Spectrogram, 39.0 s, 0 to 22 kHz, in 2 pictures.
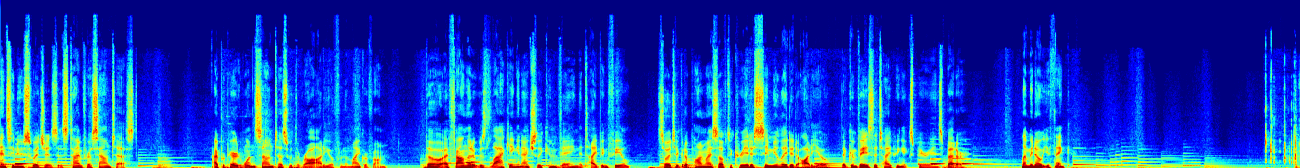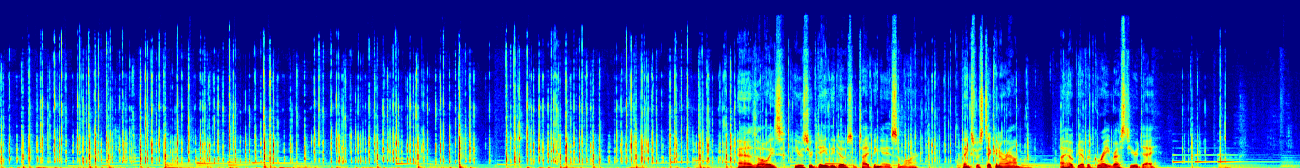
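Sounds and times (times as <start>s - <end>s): background music: 0.0s - 39.0s
typing on mechanical keyboard: 19.0s - 36.2s, 37.2s - 38.0s.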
